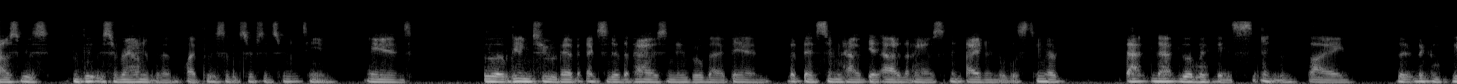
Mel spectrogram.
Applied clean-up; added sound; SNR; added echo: neural diffusion model UNIVERSE++.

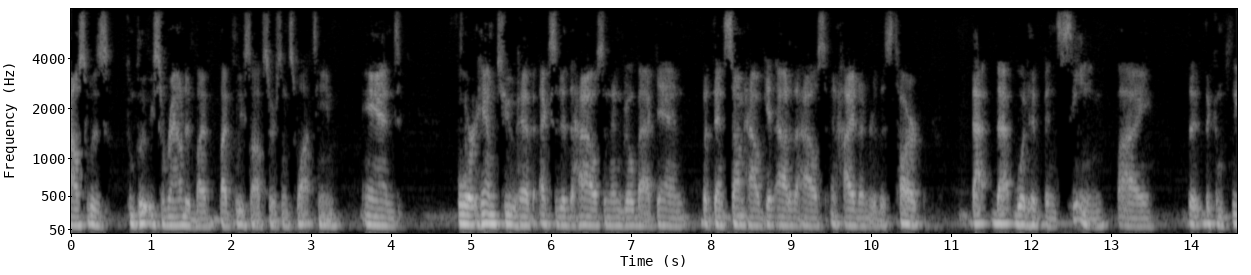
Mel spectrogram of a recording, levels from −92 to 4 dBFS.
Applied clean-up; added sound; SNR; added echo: none; none; none; none.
